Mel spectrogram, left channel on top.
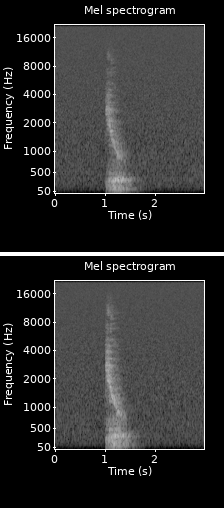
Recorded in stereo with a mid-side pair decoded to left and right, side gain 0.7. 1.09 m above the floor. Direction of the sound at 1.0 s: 40° right.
